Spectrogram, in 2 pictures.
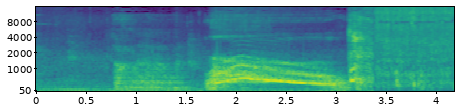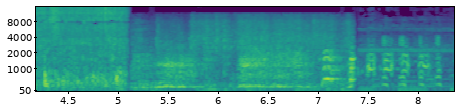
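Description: A dog's drawn-out whine, falling in pitch, the loudest sound, about two seconds in. Then water from a garden hose jetting into a plastic paddling pool, a steady rushing hiss for about two seconds, followed by more splashing water.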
